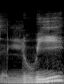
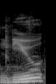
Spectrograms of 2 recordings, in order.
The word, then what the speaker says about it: Lui: Seth Liu Seth Louis because it's l-u-i right technically it's Louis but so many people say Seth Liu we're just gonna call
